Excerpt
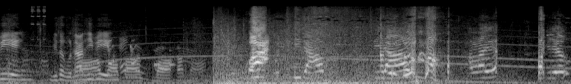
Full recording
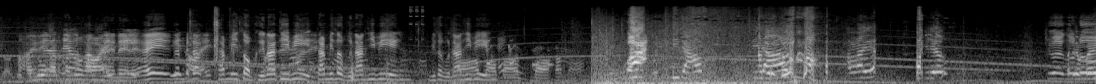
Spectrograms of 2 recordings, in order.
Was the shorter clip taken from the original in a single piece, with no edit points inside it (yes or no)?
yes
